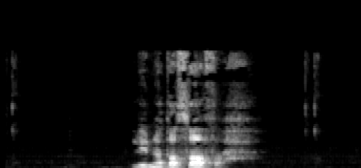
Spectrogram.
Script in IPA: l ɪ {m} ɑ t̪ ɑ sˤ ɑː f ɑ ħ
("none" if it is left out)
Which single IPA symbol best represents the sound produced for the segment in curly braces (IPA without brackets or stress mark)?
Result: n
